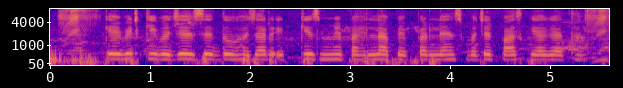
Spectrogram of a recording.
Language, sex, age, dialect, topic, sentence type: Hindi, female, 18-24, Kanauji Braj Bhasha, banking, statement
